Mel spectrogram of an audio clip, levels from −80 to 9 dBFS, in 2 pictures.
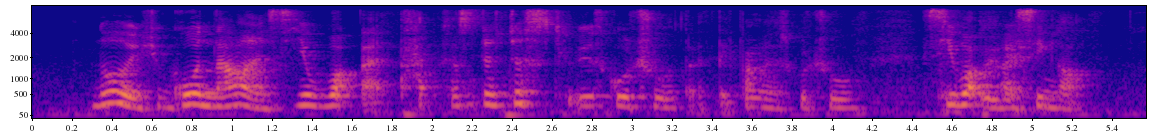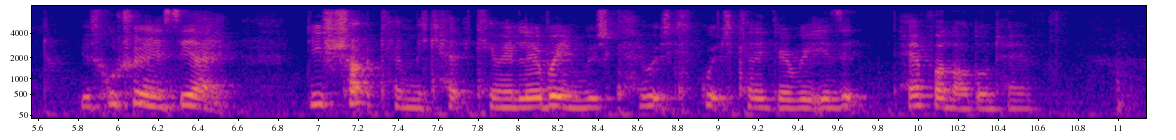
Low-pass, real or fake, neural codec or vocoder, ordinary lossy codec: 7.2 kHz; real; none; none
